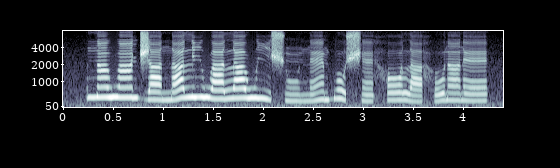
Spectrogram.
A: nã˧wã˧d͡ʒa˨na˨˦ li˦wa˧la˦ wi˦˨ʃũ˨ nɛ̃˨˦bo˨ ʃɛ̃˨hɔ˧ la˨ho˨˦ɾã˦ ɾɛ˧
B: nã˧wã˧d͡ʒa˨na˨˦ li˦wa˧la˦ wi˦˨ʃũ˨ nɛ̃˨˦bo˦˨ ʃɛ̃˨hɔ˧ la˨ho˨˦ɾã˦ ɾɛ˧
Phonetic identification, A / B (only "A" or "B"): B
